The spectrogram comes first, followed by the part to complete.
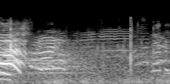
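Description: A loud, high-pitched shout from the field that rises and falls in pitch right at the start, then fainter voices in the background and a single sharp click about one and a half seconds in.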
